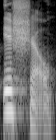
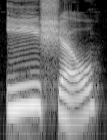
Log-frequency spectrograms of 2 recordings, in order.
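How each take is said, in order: First: Ishel said as ISH-el, short i, slow; second pronunciation. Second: Ishel said as EE-shel, long ee then shel, slow; first pronunciation. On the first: Tarot reader offering the alternate name, ISH-el slowly. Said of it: "That's how you pronounce that". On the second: Tarot reader teaching viewers the name, EE-shel slowly. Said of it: "here it gives you a pronunciation". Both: Shown as a demonstration.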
